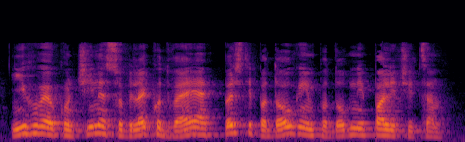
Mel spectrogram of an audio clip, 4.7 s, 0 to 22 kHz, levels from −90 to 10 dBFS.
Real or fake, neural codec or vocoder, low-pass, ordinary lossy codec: real; none; 7.2 kHz; AAC, 32 kbps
